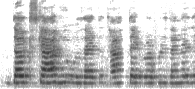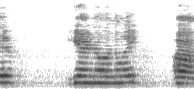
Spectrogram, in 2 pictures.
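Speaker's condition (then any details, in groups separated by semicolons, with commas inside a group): Cerebral palsy; brain injury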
